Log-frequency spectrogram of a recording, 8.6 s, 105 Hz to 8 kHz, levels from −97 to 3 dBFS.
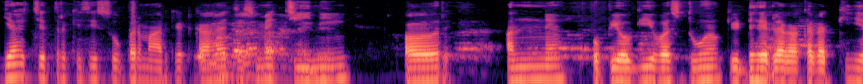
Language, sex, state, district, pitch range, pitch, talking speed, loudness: Hindi, male, Bihar, Gopalganj, 120-130 Hz, 125 Hz, 130 wpm, -21 LUFS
